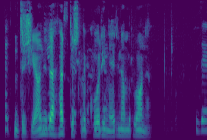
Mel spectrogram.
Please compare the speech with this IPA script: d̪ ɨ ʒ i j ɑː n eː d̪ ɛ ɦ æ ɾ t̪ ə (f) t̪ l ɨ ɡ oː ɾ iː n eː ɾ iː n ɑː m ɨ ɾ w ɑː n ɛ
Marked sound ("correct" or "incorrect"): incorrect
